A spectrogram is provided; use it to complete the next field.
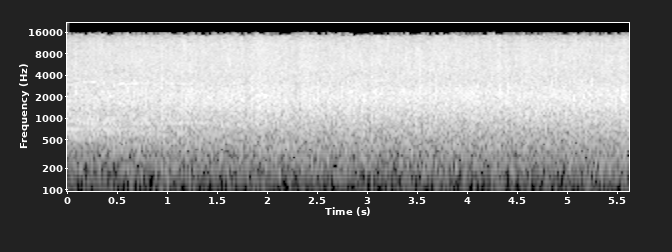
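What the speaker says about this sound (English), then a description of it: "give him a round of applause" A comedy show audience breaks into dense, steady applause that fills the room at a constant level without pause, with no voices standing out above it.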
